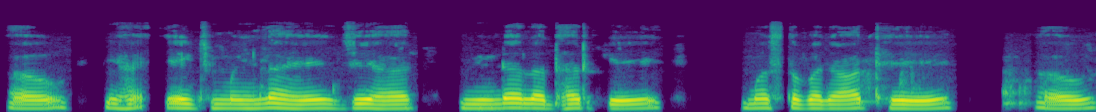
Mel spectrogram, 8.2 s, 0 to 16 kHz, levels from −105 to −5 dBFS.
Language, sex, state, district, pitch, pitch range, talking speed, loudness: Chhattisgarhi, male, Chhattisgarh, Jashpur, 140 Hz, 135-145 Hz, 90 wpm, -18 LUFS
